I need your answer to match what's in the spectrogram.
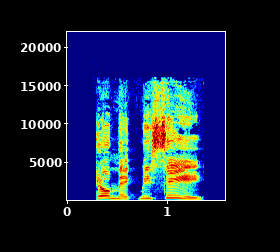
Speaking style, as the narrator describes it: Anansi shouted over and over

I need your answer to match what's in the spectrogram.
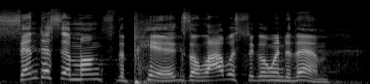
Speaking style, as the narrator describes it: The demons begged Jesus

